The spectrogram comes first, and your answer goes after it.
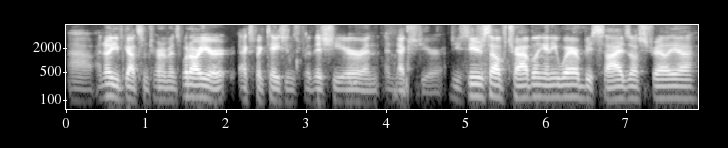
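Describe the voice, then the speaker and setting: A man's voice: on the low side, steady tone, brisk, hardly any pauses, sharp tone, smooth, no room sound, low-quality recording. A man hosting a podcast, asking guests friendly, curious questions. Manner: friendly, inquisitive. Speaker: podcast host. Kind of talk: interview questions.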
